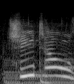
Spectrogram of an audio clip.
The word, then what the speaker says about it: Cheetos: But the Cheetos is already hot.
